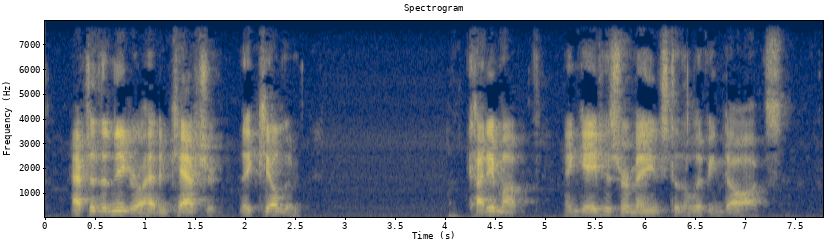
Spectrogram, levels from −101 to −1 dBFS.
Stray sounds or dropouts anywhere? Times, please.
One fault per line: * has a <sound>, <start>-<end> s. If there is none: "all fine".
all fine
